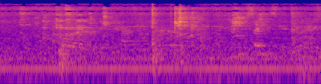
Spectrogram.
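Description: Dishes and cutlery clinking in a busy restaurant kitchen, a few sharp clinks over a steady low hum and background chatter.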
